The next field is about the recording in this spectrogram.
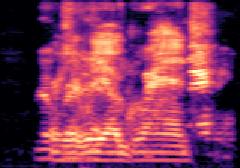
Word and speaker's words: Rio Grande: Rio Grande.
